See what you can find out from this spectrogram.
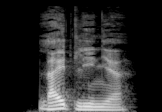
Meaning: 1. guideline, principle 2. clue
- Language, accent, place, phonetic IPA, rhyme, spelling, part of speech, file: German, Germany, Berlin, [ˈlaɪ̯tˌliːni̯ə], -aɪ̯tliːni̯ə, Leitlinie, noun, De-Leitlinie.ogg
